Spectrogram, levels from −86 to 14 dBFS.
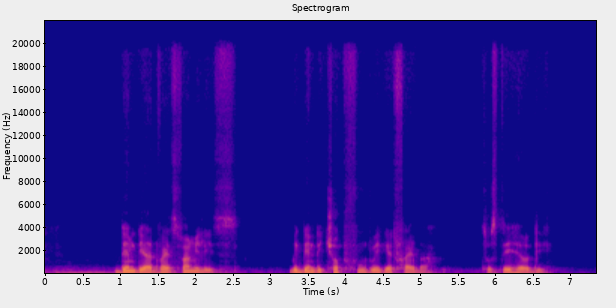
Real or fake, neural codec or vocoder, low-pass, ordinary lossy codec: fake; autoencoder, 48 kHz, 128 numbers a frame, DAC-VAE, trained on Japanese speech; 19.8 kHz; none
